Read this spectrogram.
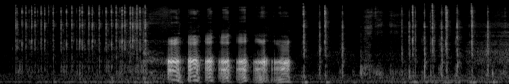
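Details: ArcadeR retro joystick with greased stick and proper microswitches inside: quick run of sharp, crisp clicks, about a dozen in a second or so, as the stick is worked; healthy microswitches.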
